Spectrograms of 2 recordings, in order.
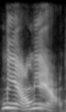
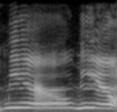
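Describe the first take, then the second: First: Quick high cat meow. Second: High, drawn-out cat meow. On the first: Man mimicking a cat that tries to bark, loud high meow. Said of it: "he's like". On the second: Man mimicking his cat asking for food, high drawn-out meow. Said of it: "He's like". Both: Retold or imitated.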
